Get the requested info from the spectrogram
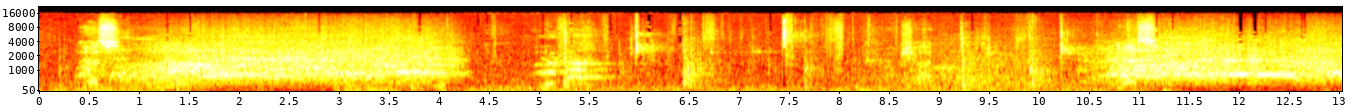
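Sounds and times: tennis ball bouncing and struck: 5.2s - 7.8s.

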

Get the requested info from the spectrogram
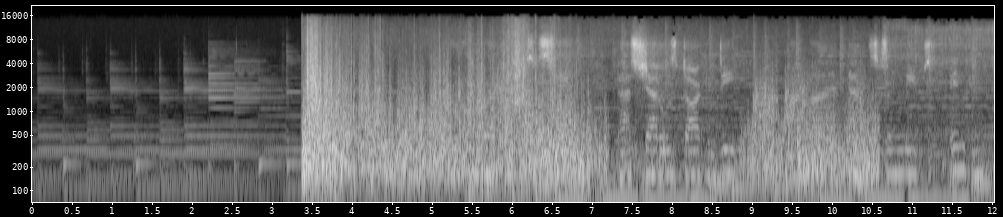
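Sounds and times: quiet acoustic guitar music: 0.0s - 12.0s
wind buffeting microphone: 3.4s - 7.9s, 8.6s - 11.0s.

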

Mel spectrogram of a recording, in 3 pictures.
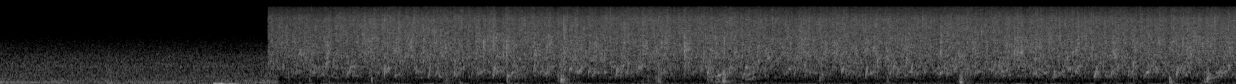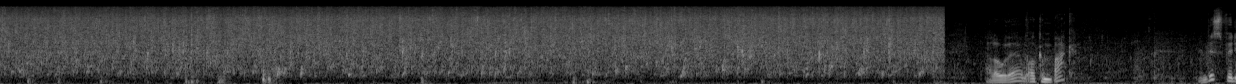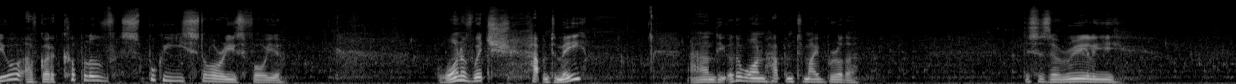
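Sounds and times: small waterfall splashing: 2.7s - 25.1s
water splashes and drips: 2.7s - 37.0s.

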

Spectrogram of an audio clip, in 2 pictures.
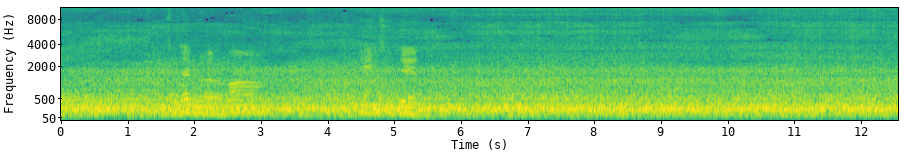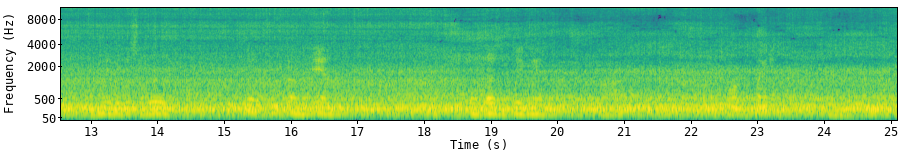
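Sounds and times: gas torch hissing: 0.0s - 25.0s
faint voices: 18.5s - 21.3s.

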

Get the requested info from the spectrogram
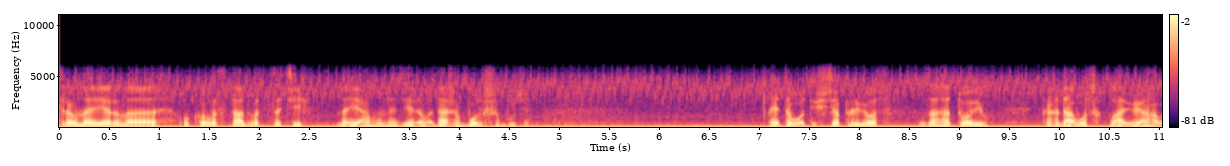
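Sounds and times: background hiss: 0.0s - 11.0s
low hum: 0.0s - 11.0s.

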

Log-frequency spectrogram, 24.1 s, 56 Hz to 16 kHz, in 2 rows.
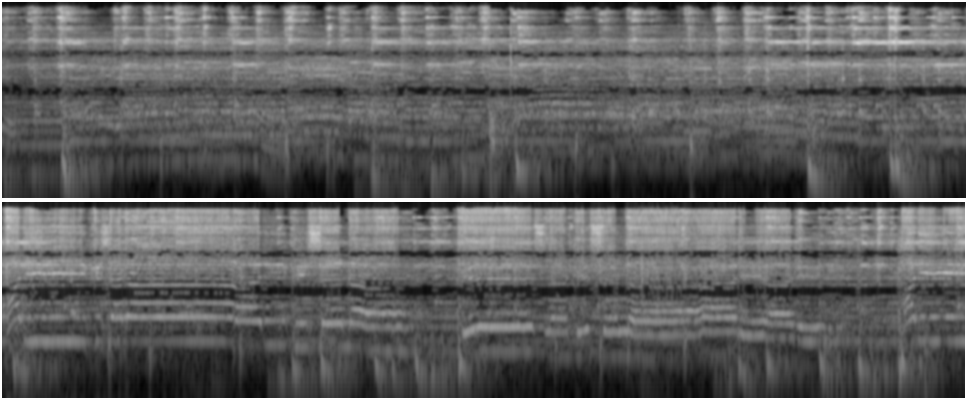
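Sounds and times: jingling hand cymbals: 0.0s - 24.0s
voices chanting: 0.7s - 14.6s.

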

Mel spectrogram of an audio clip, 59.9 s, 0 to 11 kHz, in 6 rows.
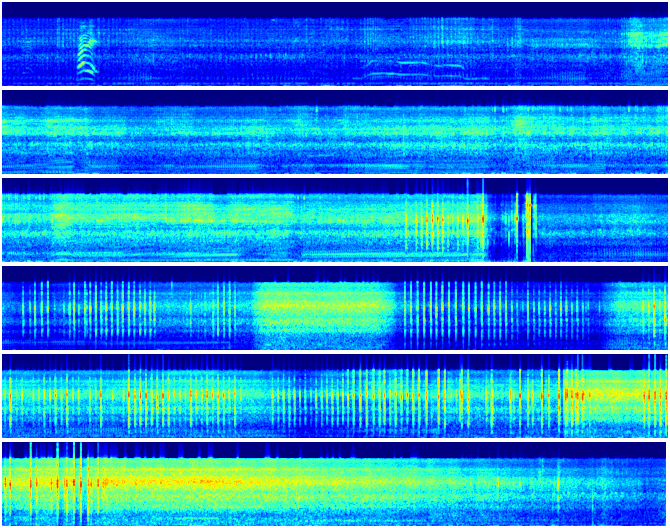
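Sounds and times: motorcycle engine running: 0.0s - 59.9s
rapid rattling clicks: 26.0s - 28.0s, 30.2s - 33.6s, 35.9s - 48.9s, 49.5s - 51.6s.

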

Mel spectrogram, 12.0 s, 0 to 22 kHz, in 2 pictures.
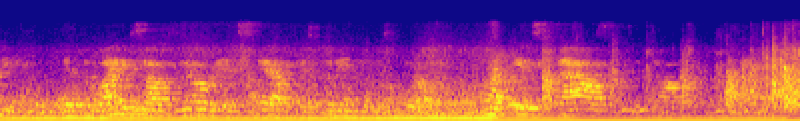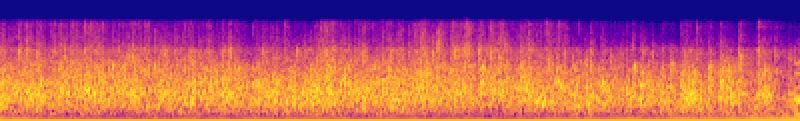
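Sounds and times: tape recording hum: 0.0s - 12.0s
audience applauding: 4.0s - 12.0s.

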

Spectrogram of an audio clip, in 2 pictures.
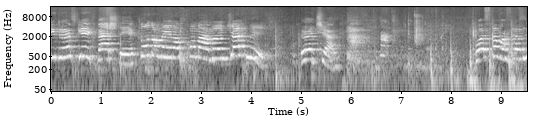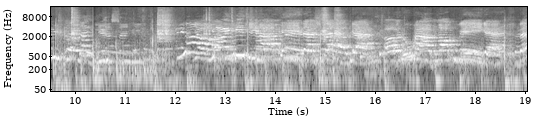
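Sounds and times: sharp knocks: 8.0s - 16.3s
young children singing together: 8.6s - 19.0s.

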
